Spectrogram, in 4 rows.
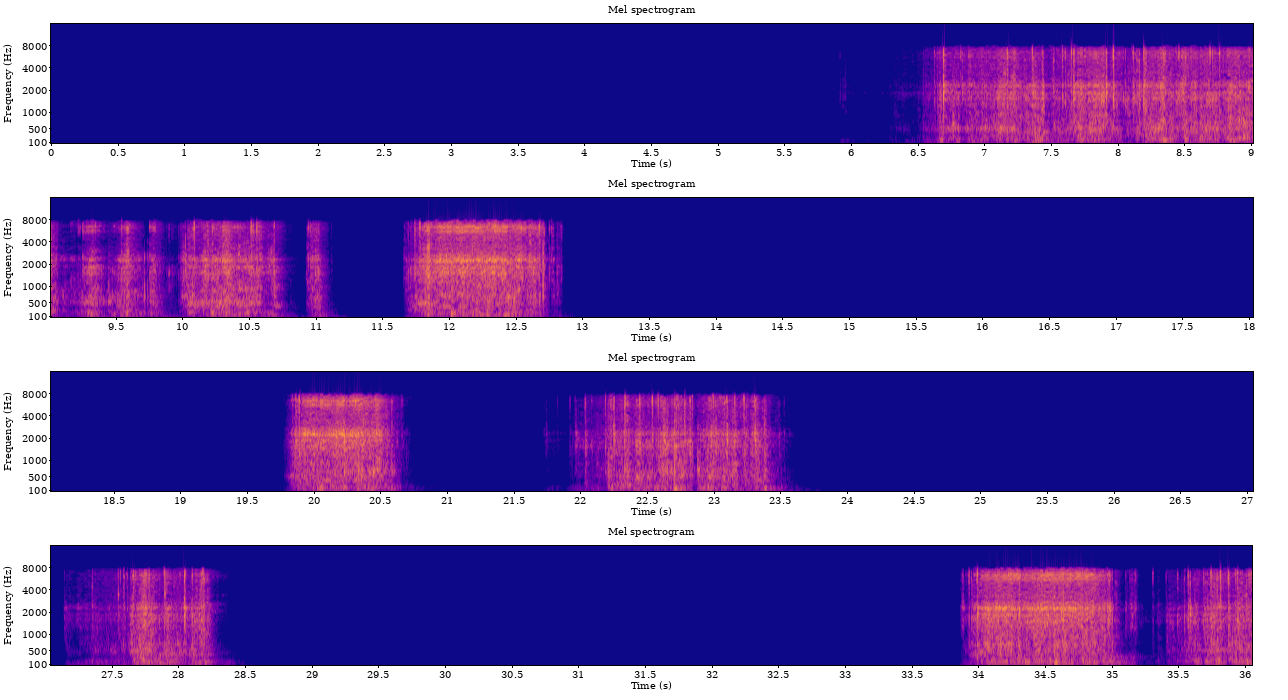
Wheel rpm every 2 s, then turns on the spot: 0, 0, 0, 0, 20, 10, 30, 0, 0, 10, 20, 20, 0, 10, 0, 0, 10, 40.
8-12 22-24 26-28 34-36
